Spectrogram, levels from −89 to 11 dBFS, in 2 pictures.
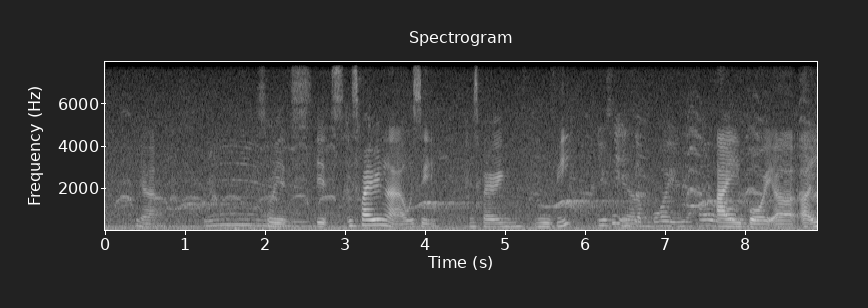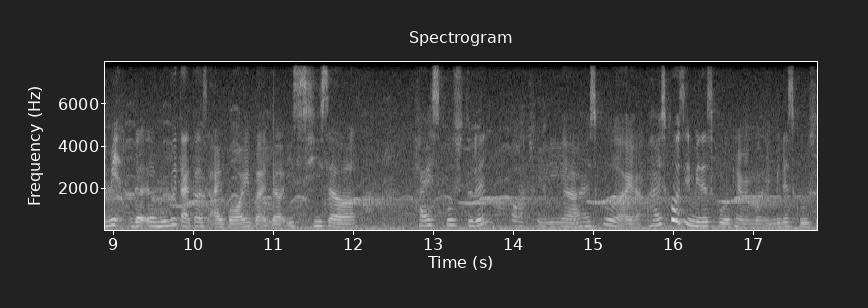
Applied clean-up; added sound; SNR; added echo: none; Gull, seagull / Bird vocalization, bird call, bird song; 15 dB; none.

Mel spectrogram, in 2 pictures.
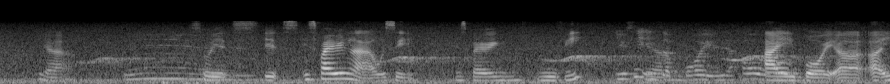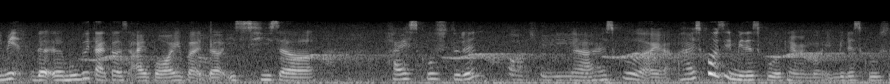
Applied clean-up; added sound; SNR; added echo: none; none; none; none.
